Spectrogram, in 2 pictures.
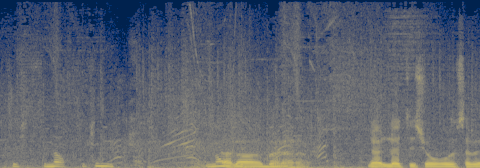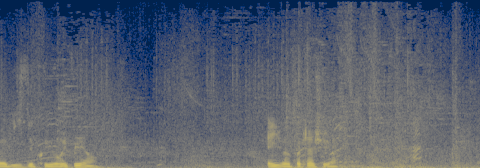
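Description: Blades strike a large monster in rapid blows.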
